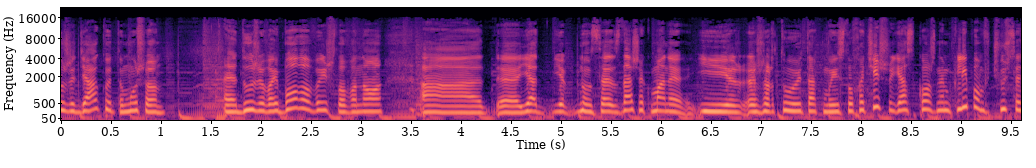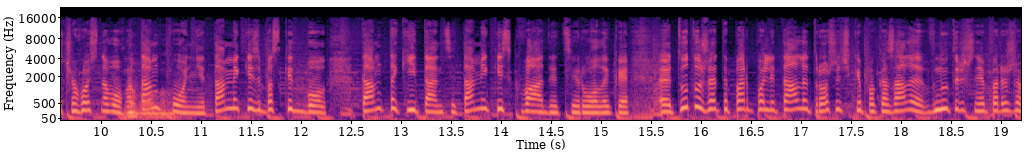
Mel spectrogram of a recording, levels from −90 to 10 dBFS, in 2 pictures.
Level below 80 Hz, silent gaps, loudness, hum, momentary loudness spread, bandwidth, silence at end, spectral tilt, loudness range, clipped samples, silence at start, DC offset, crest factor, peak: -36 dBFS; none; -18 LUFS; none; 4 LU; 16.5 kHz; 0 s; -4.5 dB/octave; 2 LU; under 0.1%; 0 s; under 0.1%; 12 dB; -6 dBFS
